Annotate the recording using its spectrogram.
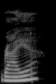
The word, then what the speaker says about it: Raya: How do you say it? Raya? – Yeah. – Raya. Okay.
